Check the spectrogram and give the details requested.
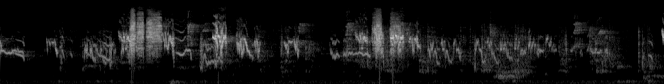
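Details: Budgerigar chirping: a varied, chattering warble of quick squeaky notes, short rising whistles and harsh squawks in uneven bursts separated by brief pauses.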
